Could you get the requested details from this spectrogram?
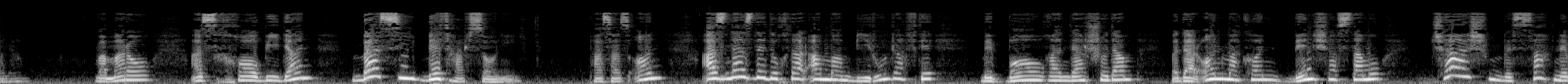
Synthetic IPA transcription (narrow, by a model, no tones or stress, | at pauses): næm | væmæɾɒː | ʔæz̥xɒːbiːd̪æn | bæsiːbe̞t̪ʰæɾsɒ̰ːnḭːd̪̥ | pʰæsæzɒːn | ʔæznæzd̪e̞d̪o̞xt̪æɾʔæmːæmbiːɾuːnræft̪e̞ | be̞bɒːɣænd̪æɾʃo̞d̪æm | væd̪æɾʔɒːnmækʰɒːnbe̞nʃæst̪æmo | t͡ʃʰæːʃmbe̞sæhne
